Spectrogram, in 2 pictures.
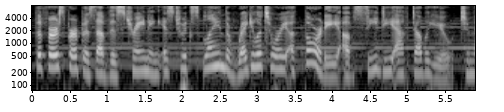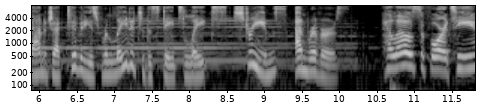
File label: elearning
